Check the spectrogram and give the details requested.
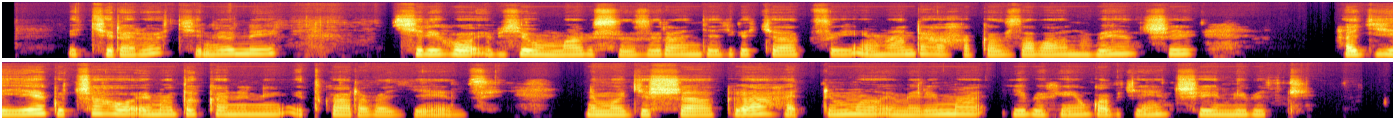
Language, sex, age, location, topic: Kinyarwanda, male, 25-35, Nyagatare, government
